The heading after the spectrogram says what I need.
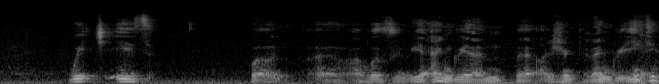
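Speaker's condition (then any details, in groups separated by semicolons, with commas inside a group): Traumatic brain injury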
